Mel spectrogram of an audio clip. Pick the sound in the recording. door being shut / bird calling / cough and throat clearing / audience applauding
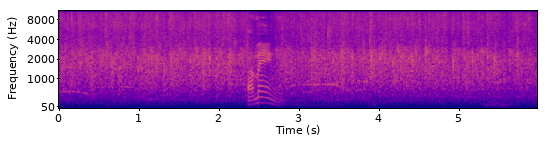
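audience applauding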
